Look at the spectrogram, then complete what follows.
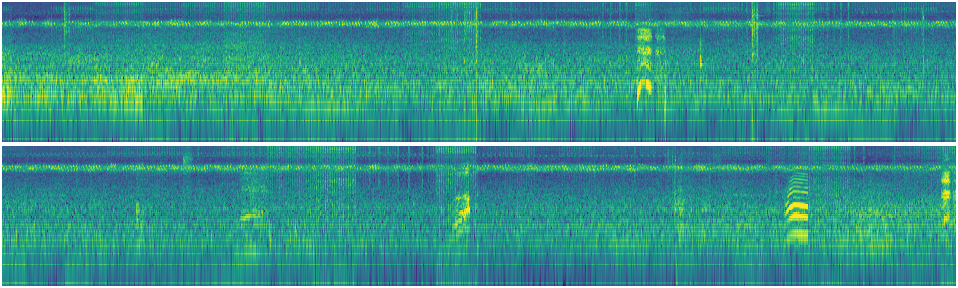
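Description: A steady high trill of insects in the grass, with a few short squealing whistles blown through cupped hands.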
